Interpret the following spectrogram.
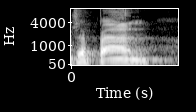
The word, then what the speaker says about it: Japan: Donc on accendue, on accentue pardon la seconde syllabe. Japan et pas Japan.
